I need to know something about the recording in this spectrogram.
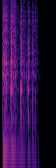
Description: industrial hand tool plastic cheap down on concrete surface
